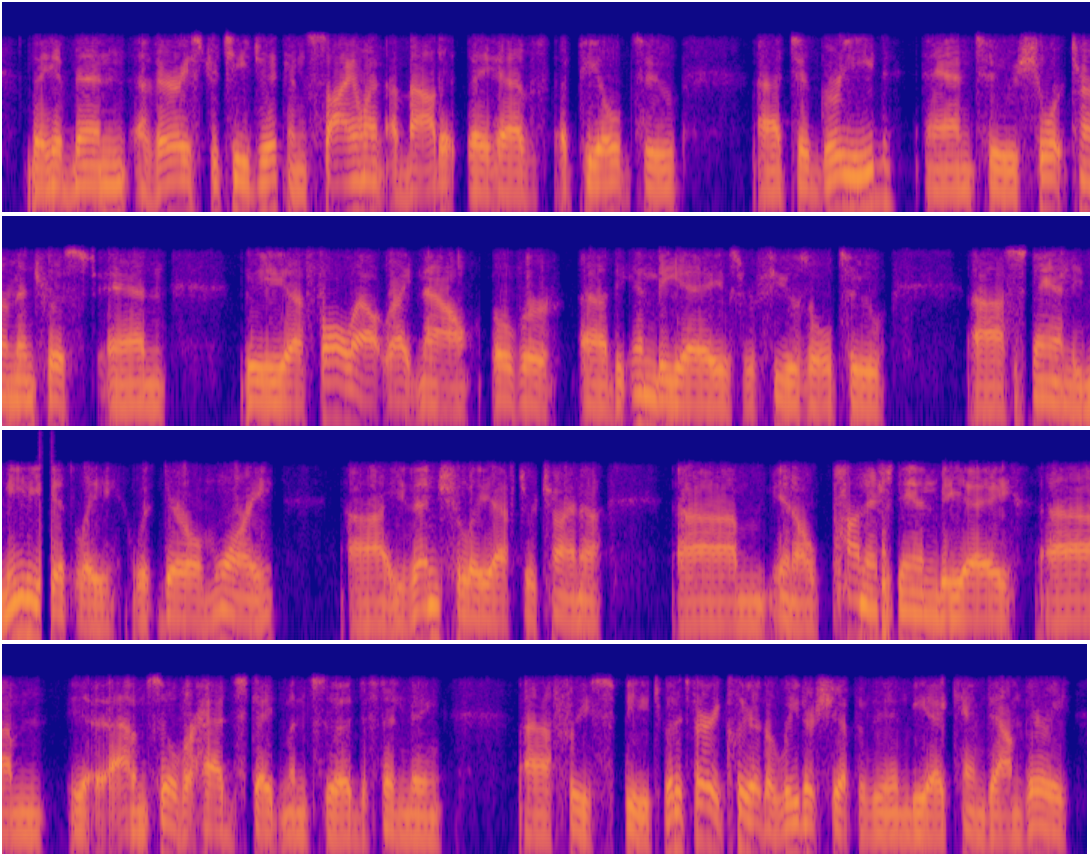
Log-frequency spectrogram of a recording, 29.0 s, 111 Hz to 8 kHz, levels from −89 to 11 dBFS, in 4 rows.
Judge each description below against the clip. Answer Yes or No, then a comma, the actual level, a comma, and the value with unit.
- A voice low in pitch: Yes, very low, 90 Hz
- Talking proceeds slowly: No, average, 145 wpm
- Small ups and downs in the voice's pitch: Yes, narrow, 2.2 semitones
